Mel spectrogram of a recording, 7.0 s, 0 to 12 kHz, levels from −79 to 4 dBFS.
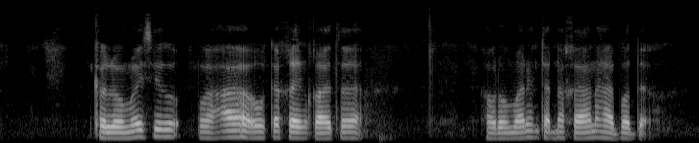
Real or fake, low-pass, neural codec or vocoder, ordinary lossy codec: fake; 10.8 kHz; codec, 24 kHz, 0.9 kbps, WavTokenizer, medium speech release version 1; none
